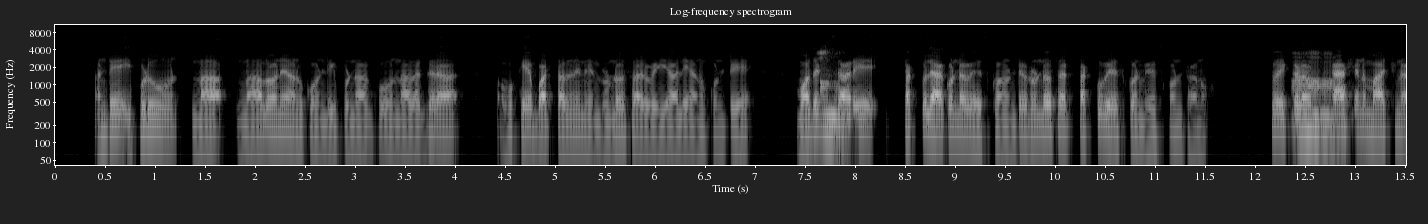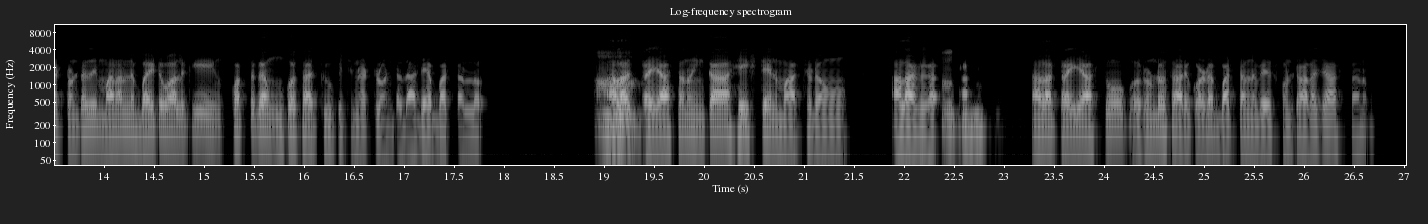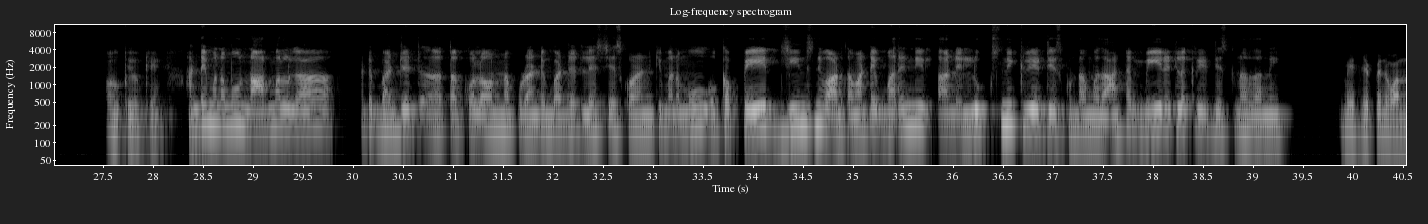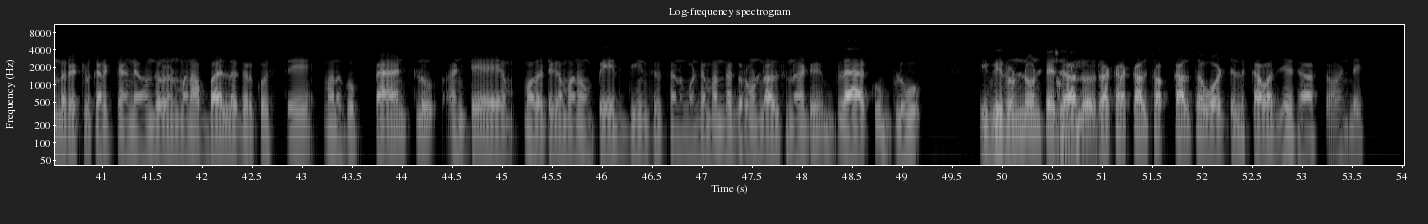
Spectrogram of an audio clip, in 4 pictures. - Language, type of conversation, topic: Telugu, podcast, తక్కువ బడ్జెట్‌లో కూడా స్టైలుగా ఎలా కనిపించాలి?
- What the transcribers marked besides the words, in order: in English: "సో"; in English: "ఫ్యాషన్"; in English: "ట్రై"; in English: "హెయిర్ స్టైల్"; in English: "ట్రై"; in English: "నార్మల్‌గా"; in English: "బడ్జెట్"; in English: "బడ్జెట్ లెస్"; in English: "పేర్ జీన్స్‌ని"; in English: "లుక్స్‌ని క్రియేట్"; in English: "క్రియేట్"; in English: "పేర్ జీన్సేస్"; in English: "బ్లూ"; in English: "కవర్"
